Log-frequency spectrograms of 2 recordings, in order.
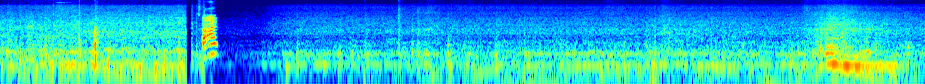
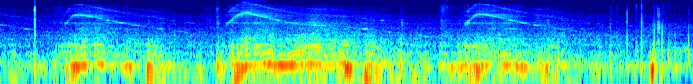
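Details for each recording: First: Car with check engine light and a squeaking complaint, diagnosed by scanner DTC and visual inspection; after the repair the engine idles smoothly, then revs up and settles a few times with no squeak or squeal. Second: Boost leak on a turbo engine with check engine light and a stored code: three revs, each with a high squeal sweeping up and down with engine speed, from a cracked turbo intake hose.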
